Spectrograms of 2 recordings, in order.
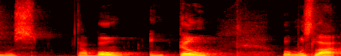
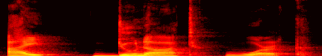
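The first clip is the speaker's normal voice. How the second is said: slow, lower-pitched, with gaps between the words; corrected model; 6 semitones lower, much slower than usual. Shown as a demonstration. Teacher correcting the wrong negative, slow and low. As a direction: set out "I do not work" slowly and deliberately. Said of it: "Não, tem que ser".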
